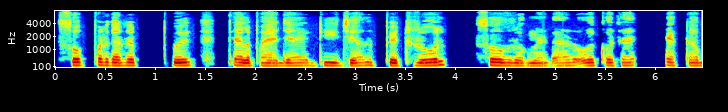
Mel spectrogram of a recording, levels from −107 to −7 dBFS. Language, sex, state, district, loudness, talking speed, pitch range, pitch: Bengali, male, West Bengal, Malda, -20 LUFS, 120 wpm, 145-155 Hz, 150 Hz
